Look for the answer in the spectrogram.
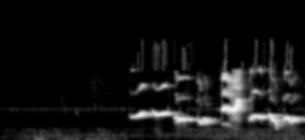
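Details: Oriental magpie-robin song used to entice other birds to sing: about two seconds of low rumbling background noise, then loud, varied whistled phrases with high sharp chirps, separated by short gaps.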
